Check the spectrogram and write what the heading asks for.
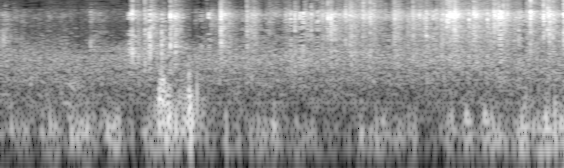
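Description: Plastic and foil snack packets crinkling and rustling as they are handled and torn open, an irregular crackle of many small sounds, busier from about a second in.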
